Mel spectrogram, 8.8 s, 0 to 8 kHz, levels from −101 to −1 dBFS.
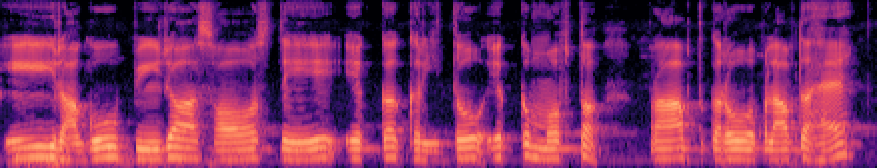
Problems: none marked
